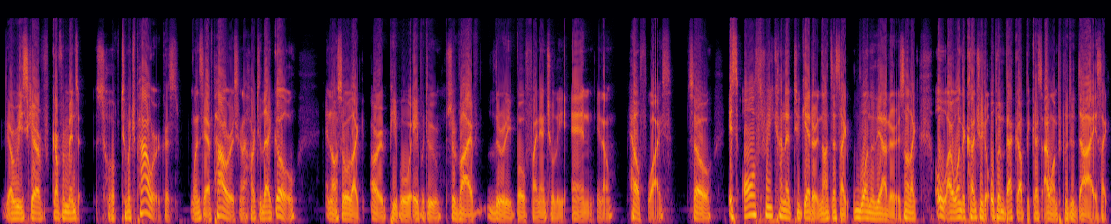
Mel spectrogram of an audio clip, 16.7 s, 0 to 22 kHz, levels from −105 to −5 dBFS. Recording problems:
distortion; slight; 4% of the sound clipped

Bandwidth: 15.5 kHz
